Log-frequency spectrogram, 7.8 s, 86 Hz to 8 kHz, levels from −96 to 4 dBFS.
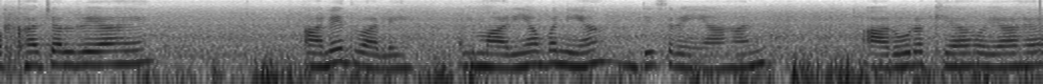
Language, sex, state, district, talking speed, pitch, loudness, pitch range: Punjabi, female, Punjab, Kapurthala, 115 wpm, 225 Hz, -14 LUFS, 210-245 Hz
